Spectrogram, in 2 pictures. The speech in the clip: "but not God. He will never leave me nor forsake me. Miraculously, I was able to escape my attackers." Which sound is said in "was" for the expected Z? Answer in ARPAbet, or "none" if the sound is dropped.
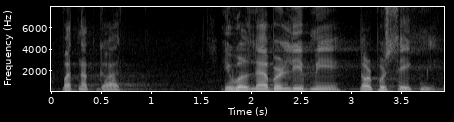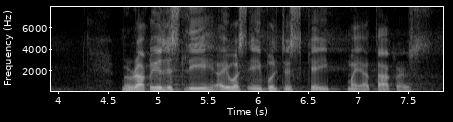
S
